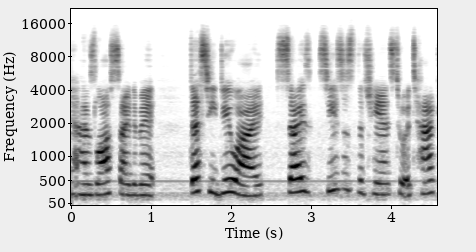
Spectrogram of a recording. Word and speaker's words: Decidueye: I think it's pronounced Decidueye. Decidueye.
